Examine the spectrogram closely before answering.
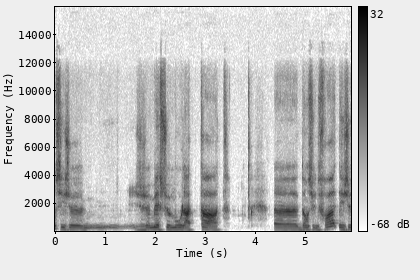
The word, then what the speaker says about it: tad: dit ta'adik, ta'adou, ta'adou, on écrit T-A-D, eh bien, ce D final va se prononcer T parce qu'il n'y a rien derrière, parce que c'est en finale absolue.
